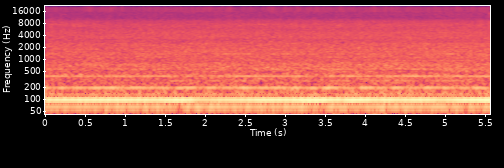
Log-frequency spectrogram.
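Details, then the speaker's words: 1988 Ford Bronco II XL 4x4 with a stock 2.9-litre V6, 5-speed manual and 71,578 miles, idling just after a cold start. Steady, even low rumble with no knocks or misses; healthy. "Let's take a listen. Sounds like a stock 2.9 liter V6 to me. Nothing crazy over the top with exhaust."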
